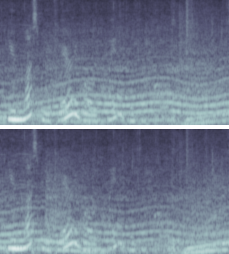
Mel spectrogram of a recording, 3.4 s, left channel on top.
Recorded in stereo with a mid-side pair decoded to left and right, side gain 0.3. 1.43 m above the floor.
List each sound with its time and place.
0.1 s a woman speaking: 20° left, 1.5 m; by 2.6 s 45° left, 4.5 m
